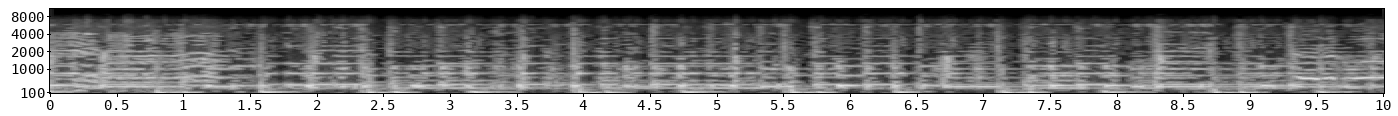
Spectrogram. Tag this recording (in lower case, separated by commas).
music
